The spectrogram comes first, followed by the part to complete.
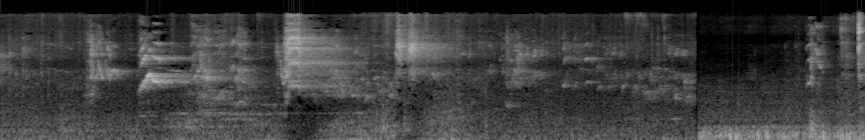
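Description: Budgerigars chattering and calling: a string of short chirps and squawks, some sweeping upward in pitch, loudest in the first half and then thinning to quieter chatter. In the last second the birds give way to a low steady rumble.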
